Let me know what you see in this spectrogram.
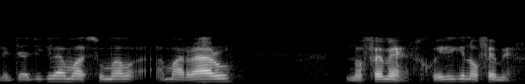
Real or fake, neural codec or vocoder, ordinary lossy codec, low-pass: real; none; none; 3.6 kHz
